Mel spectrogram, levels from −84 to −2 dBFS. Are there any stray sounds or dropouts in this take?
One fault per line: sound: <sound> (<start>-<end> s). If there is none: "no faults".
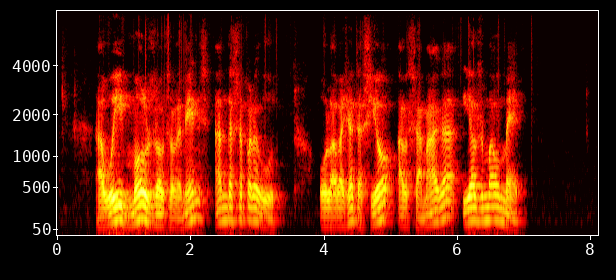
no faults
